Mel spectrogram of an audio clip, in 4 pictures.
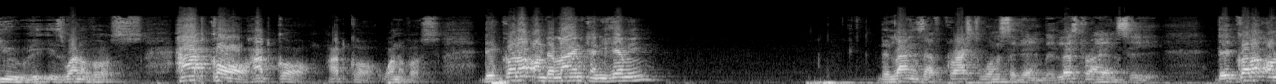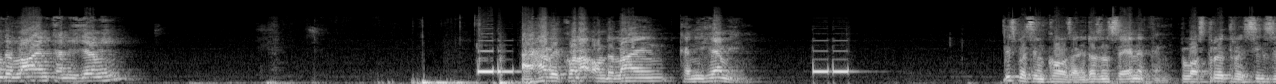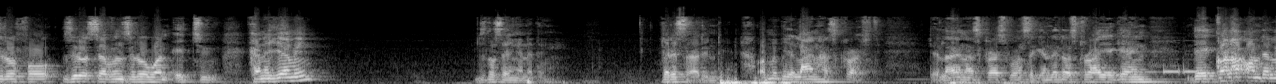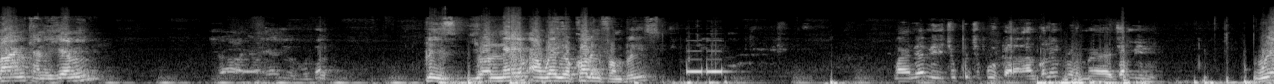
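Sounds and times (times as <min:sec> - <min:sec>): electronic telephone beeps: 0:17.6 - 0:18.0, 0:20.9 - 0:21.6, 0:37.0 - 0:37.6, 0:45.2 - 0:45.7
faint phone line hiss: 0:20.8 - 0:21.8, 0:36.2 - 0:38.5.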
